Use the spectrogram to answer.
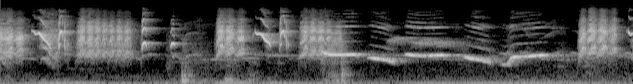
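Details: Many-voiced song of a wild-caught white-rumped shama, with a laughingthrush alongside; harsh rasping bursts alternate with clear descending whistled phrases, ending in another grating burst.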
